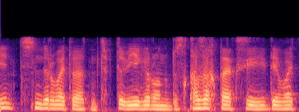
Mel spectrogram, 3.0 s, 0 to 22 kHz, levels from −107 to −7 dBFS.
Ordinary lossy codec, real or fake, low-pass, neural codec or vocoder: none; real; 5.4 kHz; none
